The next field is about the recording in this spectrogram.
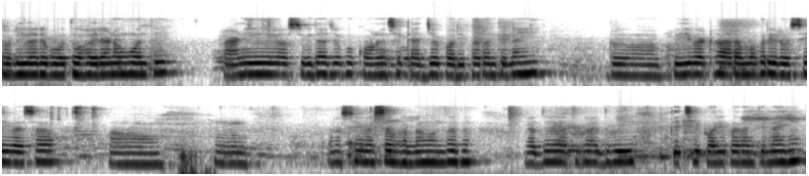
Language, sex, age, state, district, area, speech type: Odia, female, 30-45, Odisha, Jagatsinghpur, rural, spontaneous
